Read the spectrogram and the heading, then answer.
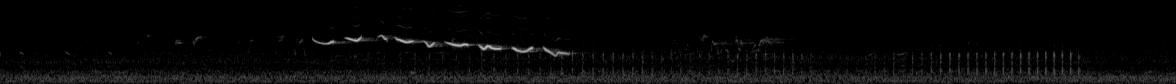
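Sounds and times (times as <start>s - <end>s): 
Black-crowned tchagra whistled call in Morocco: 3.1s - 5.8s.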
